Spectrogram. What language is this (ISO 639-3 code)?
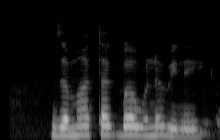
pus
